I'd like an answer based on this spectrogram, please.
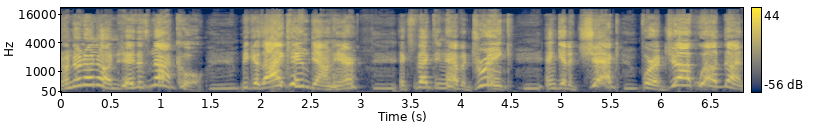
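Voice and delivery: angry, defiant outburst, growing heated. Retelling refusing to calm down, retelling an angry outburst. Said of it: "I got mad".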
